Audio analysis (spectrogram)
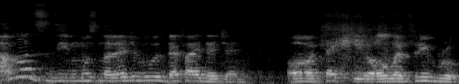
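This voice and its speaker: A man with a Nigerian accent talks at a moderate pace in an animated tone, with audible room echo. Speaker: Web3 tech speaker. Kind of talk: casual chat.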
